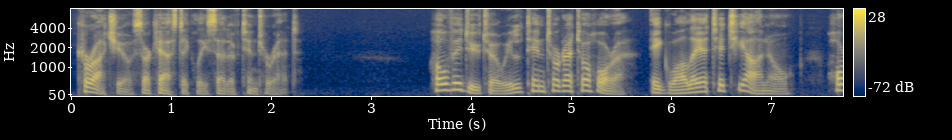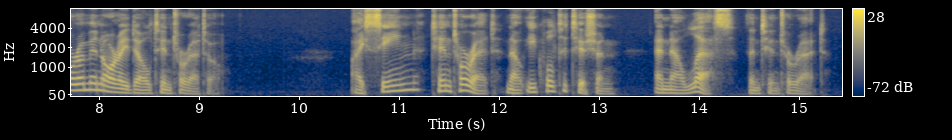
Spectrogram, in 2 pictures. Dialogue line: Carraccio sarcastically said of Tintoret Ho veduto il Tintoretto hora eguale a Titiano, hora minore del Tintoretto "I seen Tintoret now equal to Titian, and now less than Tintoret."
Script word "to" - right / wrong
right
